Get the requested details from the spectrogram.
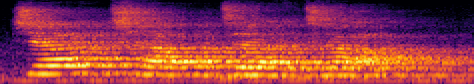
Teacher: च वर्ण का उच्चारण करते समय हमारी जीभ ताल को स्पर्श करती है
